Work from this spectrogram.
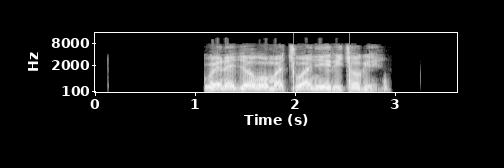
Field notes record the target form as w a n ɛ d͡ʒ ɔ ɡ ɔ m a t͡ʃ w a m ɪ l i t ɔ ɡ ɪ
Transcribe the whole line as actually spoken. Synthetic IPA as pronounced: w ɛ n ɛ d͡ʒ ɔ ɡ ɔ m a t͡ʃ w a ɲ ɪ ɾ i t͡ʃ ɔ ɡ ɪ

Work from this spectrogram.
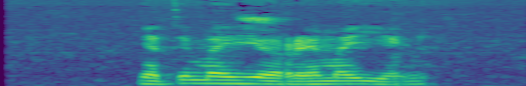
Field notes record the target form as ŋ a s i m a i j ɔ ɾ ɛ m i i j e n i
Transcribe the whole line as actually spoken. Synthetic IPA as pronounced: ɲ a t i m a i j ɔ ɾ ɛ m a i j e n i

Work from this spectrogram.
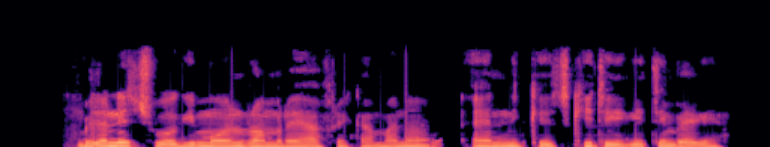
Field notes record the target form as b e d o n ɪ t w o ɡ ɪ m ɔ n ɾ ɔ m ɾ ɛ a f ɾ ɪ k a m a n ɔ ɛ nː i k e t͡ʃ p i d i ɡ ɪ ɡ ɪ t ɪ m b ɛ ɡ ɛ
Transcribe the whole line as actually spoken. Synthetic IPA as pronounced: b e d o n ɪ t͡ʃ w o ɡ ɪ m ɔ n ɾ ɔ m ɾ ɛ a f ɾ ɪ k a m a n ɔ ɛ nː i k e t͡ʃ k i t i ɡ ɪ ɡ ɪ t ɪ m b ɛ ɡ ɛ

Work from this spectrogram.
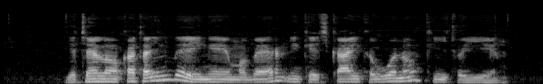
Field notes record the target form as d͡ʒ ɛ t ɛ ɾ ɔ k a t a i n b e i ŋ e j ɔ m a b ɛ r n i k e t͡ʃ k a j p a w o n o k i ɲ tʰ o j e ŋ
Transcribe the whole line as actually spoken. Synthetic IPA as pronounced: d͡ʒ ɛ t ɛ l ɔ k a t a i n b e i ŋ e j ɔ m a b ɛ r n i k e t͡ʃ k a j k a w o n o k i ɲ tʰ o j e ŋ

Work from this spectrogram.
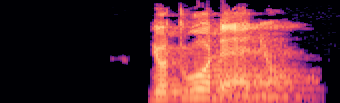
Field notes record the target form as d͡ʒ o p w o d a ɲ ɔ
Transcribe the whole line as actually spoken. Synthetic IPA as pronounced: d͡ʒ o t w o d ɛ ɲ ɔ

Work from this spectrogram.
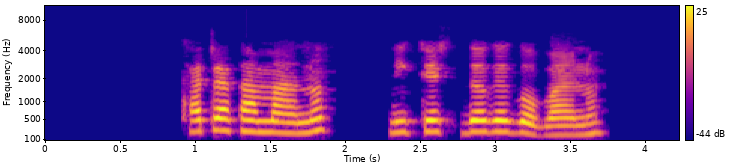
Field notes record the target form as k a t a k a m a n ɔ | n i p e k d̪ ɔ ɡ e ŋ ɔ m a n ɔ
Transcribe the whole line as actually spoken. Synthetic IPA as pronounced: k a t a k a m a n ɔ | n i k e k d̪ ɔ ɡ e ɡ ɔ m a n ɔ

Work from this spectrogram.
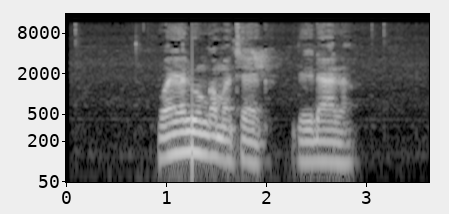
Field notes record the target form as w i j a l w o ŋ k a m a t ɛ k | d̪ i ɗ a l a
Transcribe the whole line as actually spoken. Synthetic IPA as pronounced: w a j a l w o ŋ ɡ a m a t ɛ k | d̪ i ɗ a l a

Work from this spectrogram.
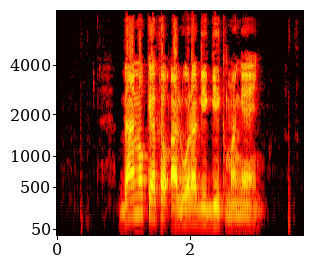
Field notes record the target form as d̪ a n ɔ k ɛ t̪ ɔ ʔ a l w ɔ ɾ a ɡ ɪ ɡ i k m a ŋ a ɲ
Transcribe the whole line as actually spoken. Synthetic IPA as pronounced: d̪ a n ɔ k ɛ t̪ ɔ ʔ a l w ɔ ɾ a ɡ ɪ ɡ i k m a ŋ ɛ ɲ

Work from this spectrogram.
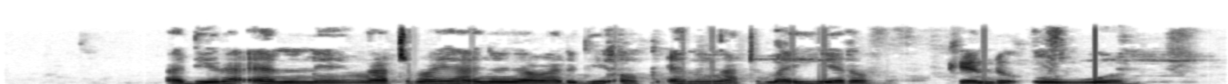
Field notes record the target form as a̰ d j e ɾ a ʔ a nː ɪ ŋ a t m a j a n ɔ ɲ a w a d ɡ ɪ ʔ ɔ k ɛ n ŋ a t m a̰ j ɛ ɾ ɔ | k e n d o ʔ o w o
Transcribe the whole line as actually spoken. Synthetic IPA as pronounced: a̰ d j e ɾ a ʔ ɛ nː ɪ ŋ a t m a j a ɲ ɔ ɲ a w a d ɡ ɪ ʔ ɔ k ɛ n ŋ a t m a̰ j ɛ ɾ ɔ | k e n d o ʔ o w o

